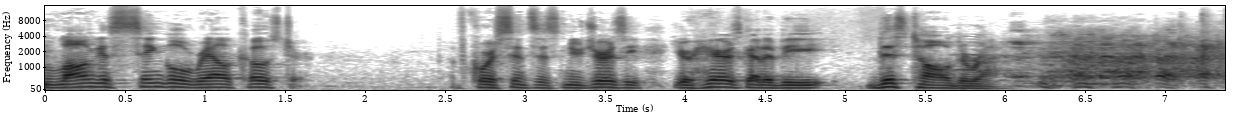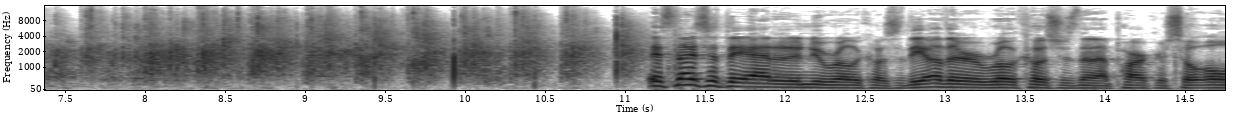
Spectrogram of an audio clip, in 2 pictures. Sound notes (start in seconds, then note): 6.0 laughter; 7.0 applause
